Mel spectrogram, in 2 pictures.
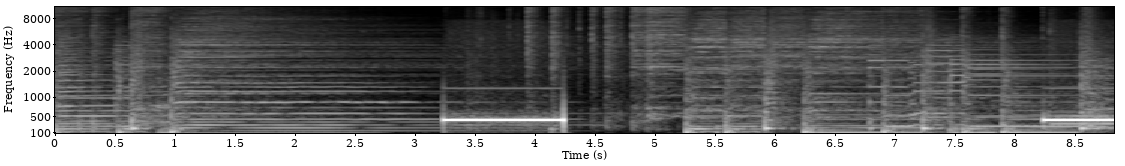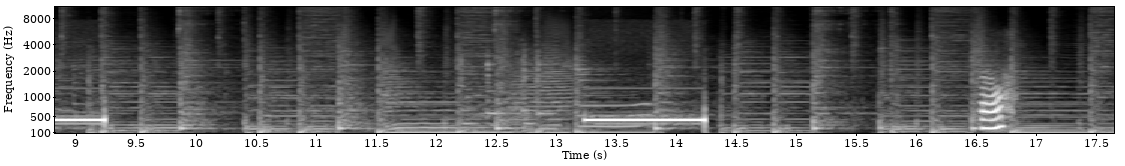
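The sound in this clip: A telephone rings out while a guest is being called, with three long, steady ringback tones about five seconds apart, and music and a voice in the gaps between them.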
